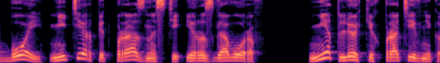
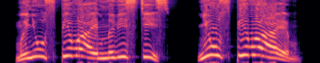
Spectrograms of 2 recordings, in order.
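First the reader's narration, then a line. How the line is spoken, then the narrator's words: Yelling. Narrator (Russian): Уже заорал и сам Альф-наводчик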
